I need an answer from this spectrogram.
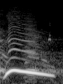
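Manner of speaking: high loud whoop; excited whoop. Real, not acted. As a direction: whoop in celebration.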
